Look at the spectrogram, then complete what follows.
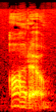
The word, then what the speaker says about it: auto: it is identical to the D sound as in the word Auto now in my videos and on my website in IPA I actually do use the D symbol here because that's how it's pronounced in conversation Auto both of these sounds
